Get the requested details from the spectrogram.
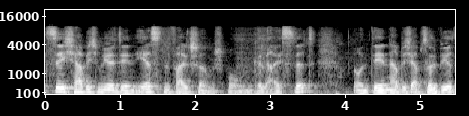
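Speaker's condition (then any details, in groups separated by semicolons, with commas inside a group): Parkinson's disease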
